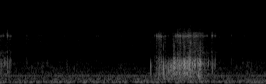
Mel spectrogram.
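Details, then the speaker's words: Nursing semiology teaching audio: brief burst of fine, high-pitched crackling over a faint hum, likened to rubbing hair near the ear; fine crackles, from small airways popping open. "que o paciente Tussa então a crepitação fina ela é semelhante ao flexionado os cabelos Então a gente vai ouvir agora um acreditação fina"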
